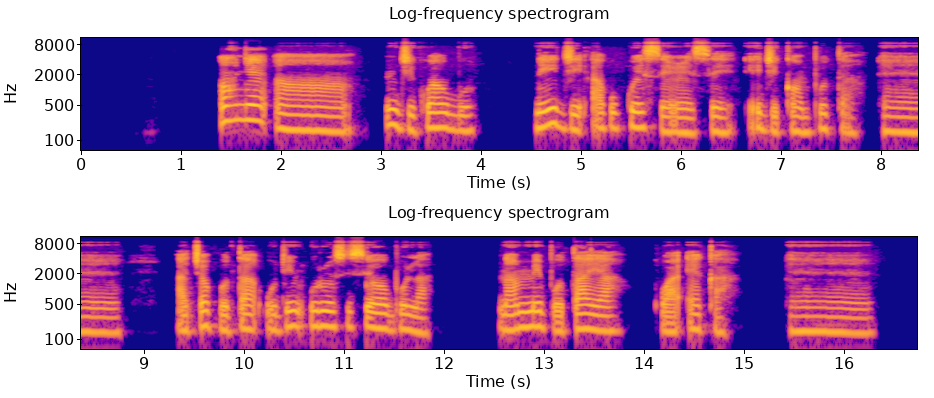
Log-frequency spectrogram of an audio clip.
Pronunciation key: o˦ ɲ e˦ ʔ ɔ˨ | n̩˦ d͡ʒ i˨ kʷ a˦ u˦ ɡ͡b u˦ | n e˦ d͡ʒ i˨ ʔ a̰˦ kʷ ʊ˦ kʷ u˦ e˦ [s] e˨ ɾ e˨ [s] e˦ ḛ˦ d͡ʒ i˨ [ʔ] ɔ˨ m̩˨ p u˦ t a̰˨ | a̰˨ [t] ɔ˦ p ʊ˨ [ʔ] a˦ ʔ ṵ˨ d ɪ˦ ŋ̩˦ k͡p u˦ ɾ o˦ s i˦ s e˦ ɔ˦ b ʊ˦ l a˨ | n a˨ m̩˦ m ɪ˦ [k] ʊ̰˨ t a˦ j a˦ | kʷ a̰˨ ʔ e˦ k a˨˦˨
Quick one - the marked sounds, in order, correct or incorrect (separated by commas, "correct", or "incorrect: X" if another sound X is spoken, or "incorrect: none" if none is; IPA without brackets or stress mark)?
correct, correct, incorrect: k, incorrect: t͡ʃ, incorrect: t, incorrect: p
